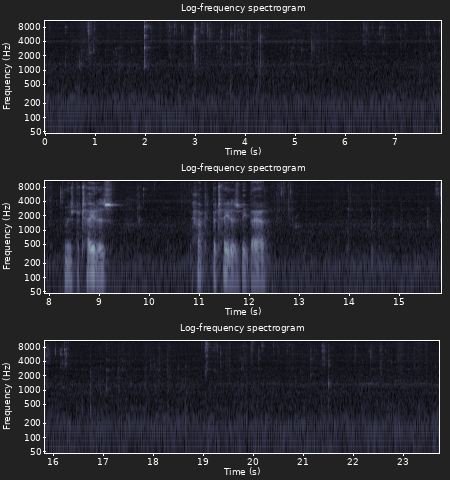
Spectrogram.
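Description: A metal spoon scrapes and clinks against a bowl.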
